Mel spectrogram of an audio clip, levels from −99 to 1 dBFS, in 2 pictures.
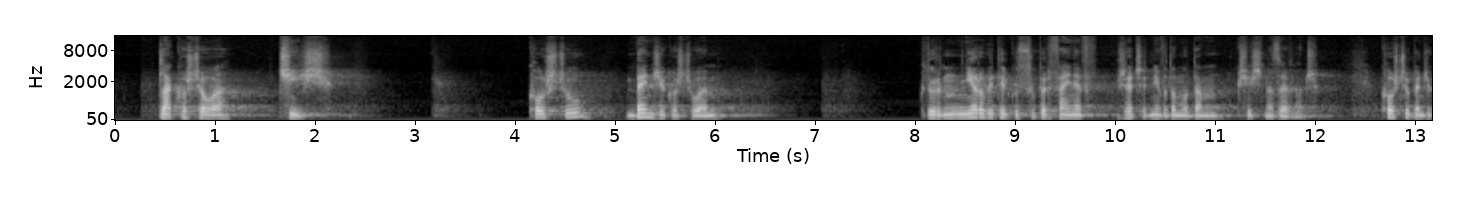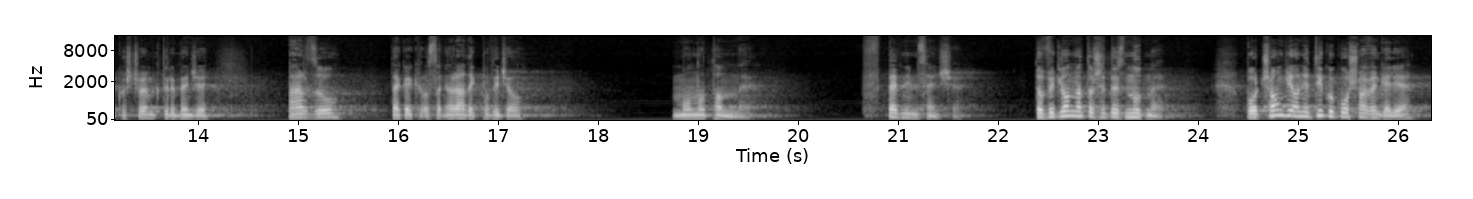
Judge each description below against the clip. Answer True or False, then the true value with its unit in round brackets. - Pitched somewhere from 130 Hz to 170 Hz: True (140 Hz)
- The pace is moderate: False (105 wpm)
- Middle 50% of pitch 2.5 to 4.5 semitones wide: False (5.1 semitones)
